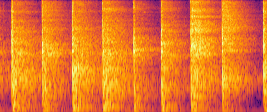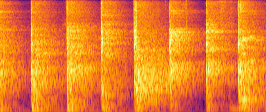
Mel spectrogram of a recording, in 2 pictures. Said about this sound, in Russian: Сейчас буду изготавливать конька-каталку. Конек-каталка. Это тоже традиционная игрушка. Она делается полностью топорная. Вот, топором срезаем, срубаем на конус.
